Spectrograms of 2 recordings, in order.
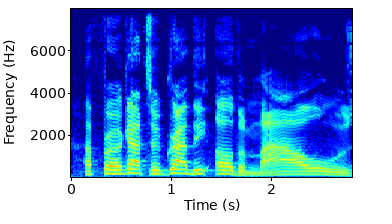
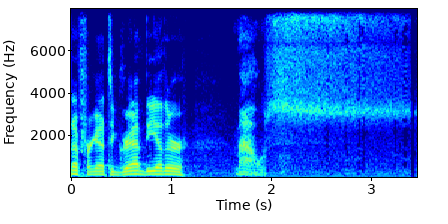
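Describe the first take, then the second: First: Loud, drawn-out higher call; playful yelling. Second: Said in the usual way. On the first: Pretend. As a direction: yell it slowly, stretching each word. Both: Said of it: "I was just yelling".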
